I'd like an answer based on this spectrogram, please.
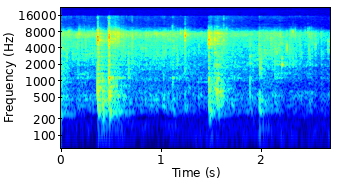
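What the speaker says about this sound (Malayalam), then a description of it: "അതും കൂടെ ഒന്ന് മിക്സ് ആക്കി എടുക്കാം" A spoon stirs curry leaves into chicken varattu made with coconut milk in a pan. Steady frying sizzle runs throughout, with scraping strokes that come back at an uneven rhythm.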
